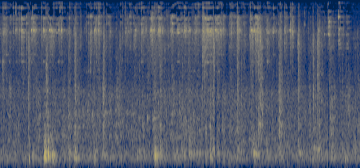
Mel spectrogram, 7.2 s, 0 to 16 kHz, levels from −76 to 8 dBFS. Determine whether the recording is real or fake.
fake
